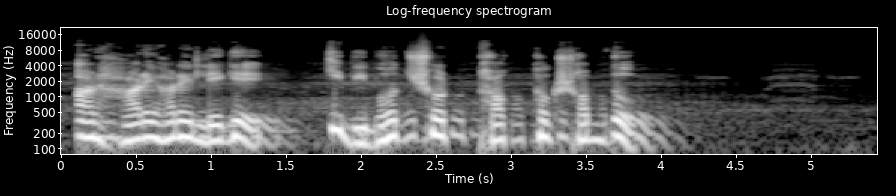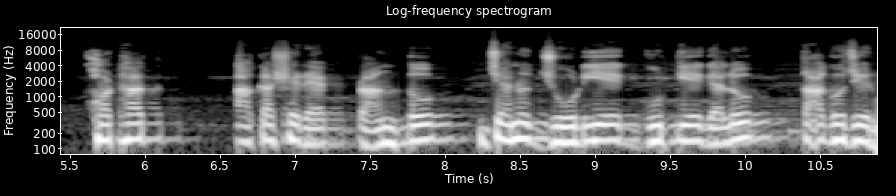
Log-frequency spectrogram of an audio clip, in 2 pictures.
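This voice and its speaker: A man narrating a horror audio drama in a dramatic, suspenseful style with deliberate phrasing. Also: medium pitch, distant mic.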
